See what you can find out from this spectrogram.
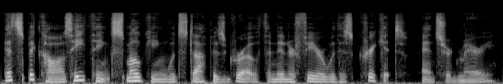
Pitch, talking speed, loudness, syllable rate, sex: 125 Hz, 190 wpm, -20 LUFS, 5.4 syllables/s, male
